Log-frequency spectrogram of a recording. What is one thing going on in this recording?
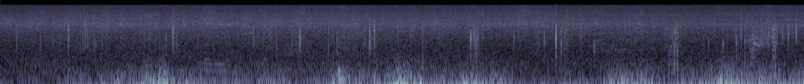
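A man's hands make small clicks and taps on fishing gear.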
